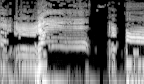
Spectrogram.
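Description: Several people laughing at once, with voices overlapping in short, breathy laughs that break off briefly near the middle.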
